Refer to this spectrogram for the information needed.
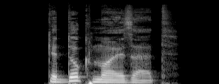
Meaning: past participle of duckmäusern
- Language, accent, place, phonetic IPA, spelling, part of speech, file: German, Germany, Berlin, [ɡəˈdʊkˌmɔɪ̯zɐt], geduckmäusert, verb, De-geduckmäusert.ogg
